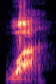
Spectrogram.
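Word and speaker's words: は: them all the time they're spelled ha and he but they're pronounced wa and E uh the last tricky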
